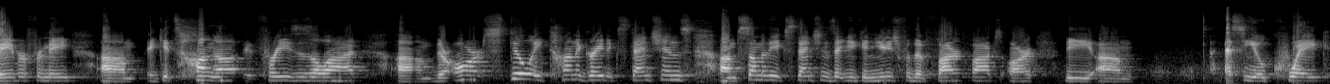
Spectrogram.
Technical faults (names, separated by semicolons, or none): short concealed packet loss; burst of packet loss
